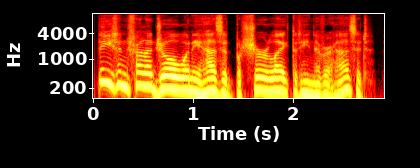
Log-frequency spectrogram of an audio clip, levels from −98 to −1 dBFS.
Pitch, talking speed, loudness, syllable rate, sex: 175 Hz, 310 wpm, -15 LUFS, 6.4 syllables/s, male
